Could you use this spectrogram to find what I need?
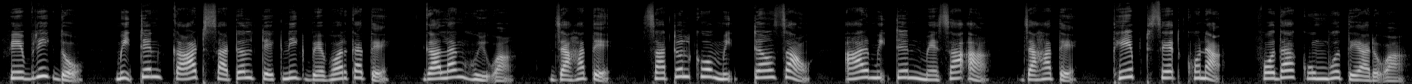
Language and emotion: Santali, neutral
